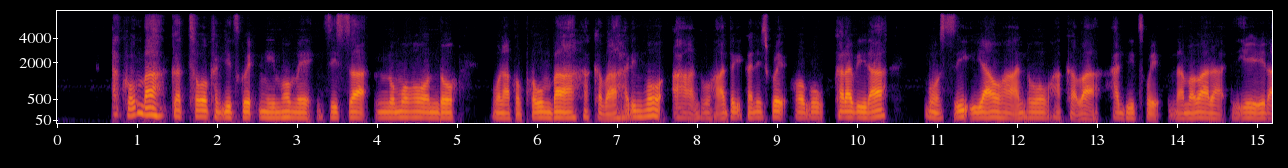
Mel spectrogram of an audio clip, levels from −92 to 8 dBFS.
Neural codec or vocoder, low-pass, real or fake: codec, 16 kHz in and 24 kHz out, 0.8 kbps, FocalCodec, streaming, 65536 codes; 7.2 kHz; fake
